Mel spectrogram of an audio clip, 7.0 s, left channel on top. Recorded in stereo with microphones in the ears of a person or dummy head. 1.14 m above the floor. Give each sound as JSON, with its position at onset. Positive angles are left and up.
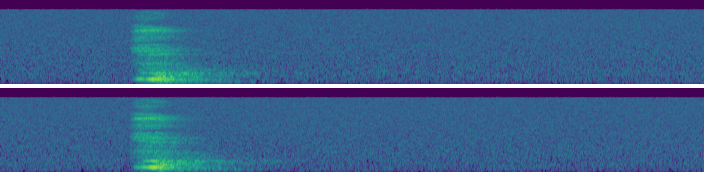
{"t": 1.3, "sound": "a gasp", "side_deg": -85, "distance_m": 8.0}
